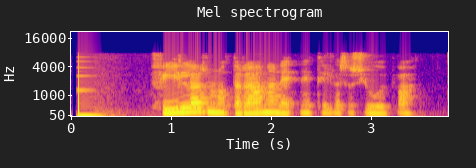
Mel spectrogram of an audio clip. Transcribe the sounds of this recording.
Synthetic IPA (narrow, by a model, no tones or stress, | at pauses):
fiːlaɾnɔːt̪aɾaːnanejt̪nɪt̪ʰɪlθɛsːasjoːwʏpvaht̪nn̥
